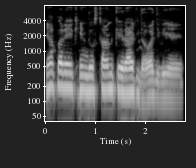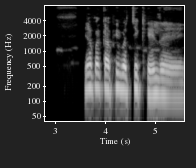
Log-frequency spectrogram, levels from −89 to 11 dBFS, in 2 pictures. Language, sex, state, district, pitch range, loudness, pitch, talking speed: Hindi, male, Bihar, Saran, 135-180 Hz, -16 LUFS, 165 Hz, 170 wpm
